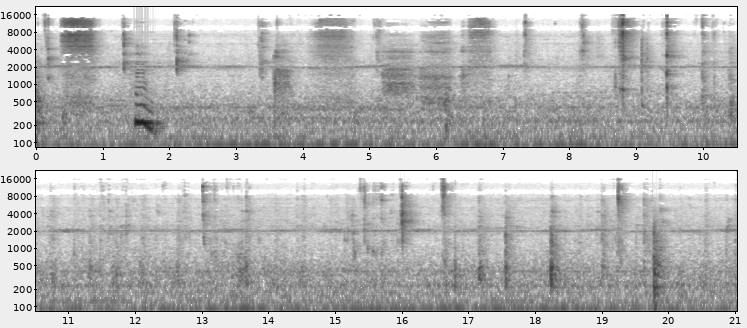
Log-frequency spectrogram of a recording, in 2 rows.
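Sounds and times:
crunching and chewing fruit: 0:00.0 - 0:05.3, 0:06.8 - 0:21.0
low steady hum: 0:00.0 - 0:21.0
steady low rumble: 0:00.0 - 0:21.0.

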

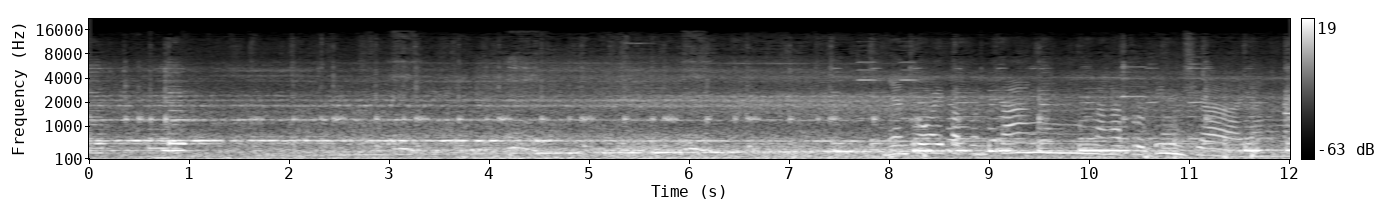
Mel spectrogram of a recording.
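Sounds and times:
locomotive electric whine: 0:00.0 - 0:12.0
train wheels rumbling: 0:00.0 - 0:12.0.

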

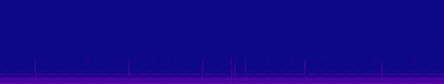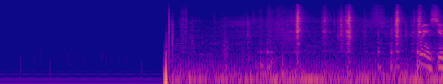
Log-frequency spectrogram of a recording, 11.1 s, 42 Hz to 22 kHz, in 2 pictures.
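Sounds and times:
man speaking: 0:10.8 - 0:11.0.

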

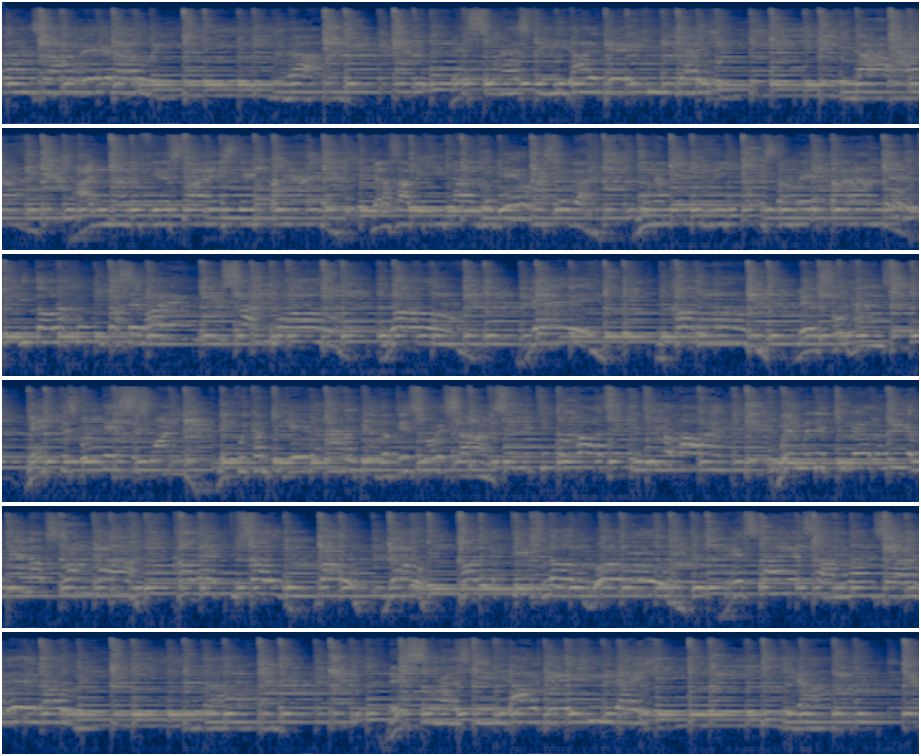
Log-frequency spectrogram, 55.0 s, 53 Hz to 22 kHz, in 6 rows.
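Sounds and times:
man singing: 0:00.0 - 0:55.0
ukulele strumming: 0:00.0 - 0:55.0.

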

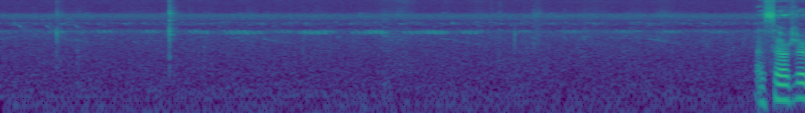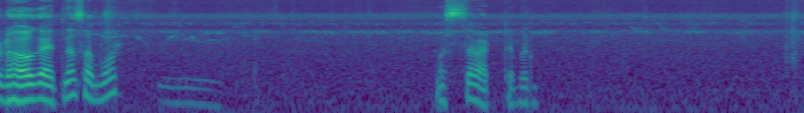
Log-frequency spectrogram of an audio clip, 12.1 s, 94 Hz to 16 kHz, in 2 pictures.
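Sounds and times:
insect chirring trill: 0:00.0 - 0:12.0.

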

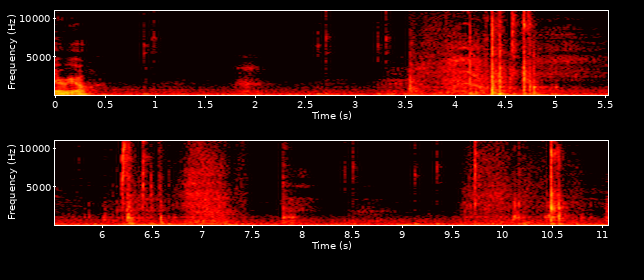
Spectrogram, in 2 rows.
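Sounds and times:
keyboard typing: 0:04.3 - 0:04.9, 0:10.1 - 0:11.0.

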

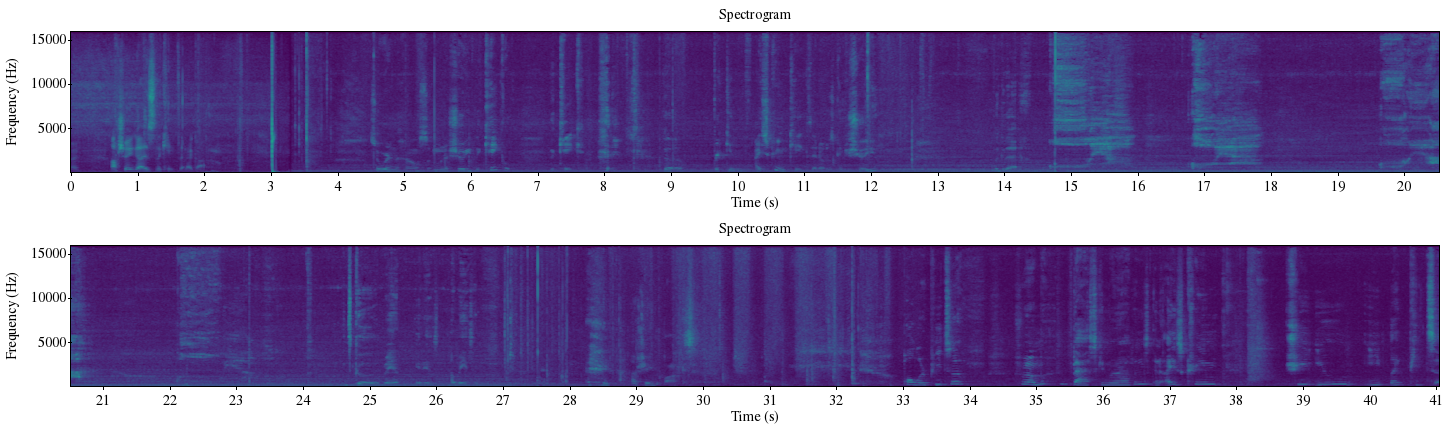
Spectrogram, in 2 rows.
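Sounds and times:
steady low hum: 0:00.0 - 0:41.0
breathy vocal sounds: 0:14.6 - 0:18.0, 0:19.6 - 0:24.2.

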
